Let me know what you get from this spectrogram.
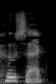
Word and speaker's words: Hoosac: Right off the bat, there was confusion because I wanted to make sure we pronounced it right. So I looked up 4 or 5 different stories. A couple said Hoosac. Couple said Hoosac. And We're going to go with Husak because it was the news people who actually said Husak.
